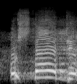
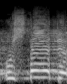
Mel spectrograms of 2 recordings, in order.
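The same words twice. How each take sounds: The two takes are said the same way.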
